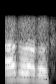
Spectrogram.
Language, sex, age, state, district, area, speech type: Kashmiri, male, 30-45, Jammu and Kashmir, Bandipora, rural, conversation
